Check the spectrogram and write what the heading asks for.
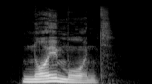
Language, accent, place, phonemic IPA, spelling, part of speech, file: German, Germany, Berlin, /ˈnɔɪ̯moːnt/, Neumond, noun, De-Neumond.ogg
- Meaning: new moon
